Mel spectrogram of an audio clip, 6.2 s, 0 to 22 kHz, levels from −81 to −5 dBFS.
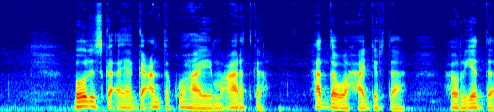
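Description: No technical fault can be heard anywhere in the recording, which carries the speech without any audible disruption to the signal.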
